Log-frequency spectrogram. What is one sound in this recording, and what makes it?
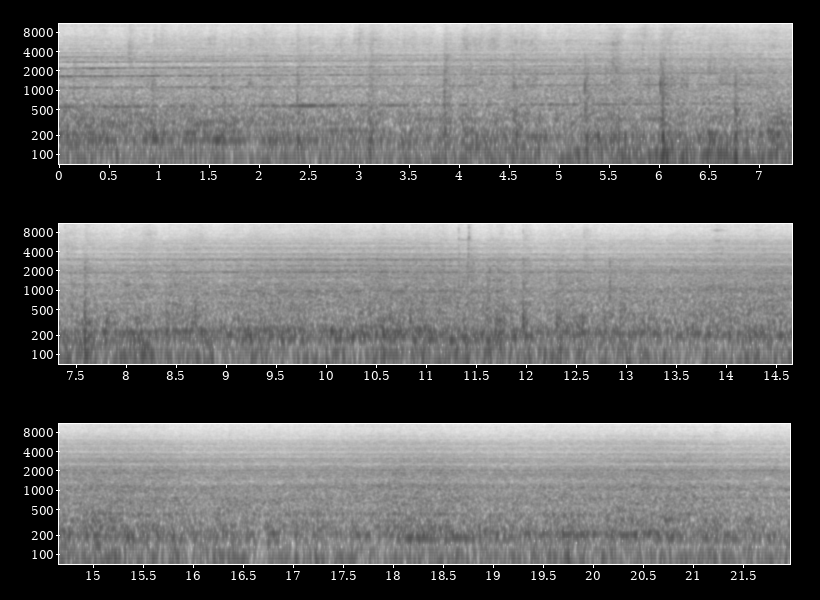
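A train's motors whine with high, steady tones.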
